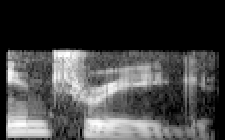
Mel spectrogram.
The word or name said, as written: intrigue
